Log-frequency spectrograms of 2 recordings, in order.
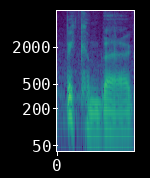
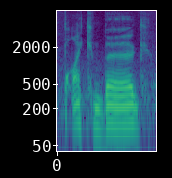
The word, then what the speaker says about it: Bikkembergs: are made by Dirk bickenburg I think is how you pronounce it bickenburg or or bikenberg you know I'll put it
